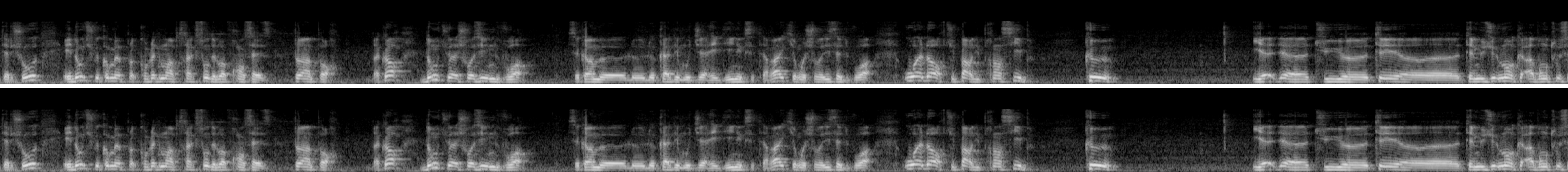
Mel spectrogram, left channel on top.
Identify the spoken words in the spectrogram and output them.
chose, et donc tu fais complètement abstraction des lois françaises, peu importe. D'accord? Donc tu as choisi une voie. C'est comme le cas des Moudjahidines, etc., qui ont choisi cette voie. Ou alors tu pars du principe que t'es musulman, qu'avant tout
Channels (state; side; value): identical; both; correlation 1.00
